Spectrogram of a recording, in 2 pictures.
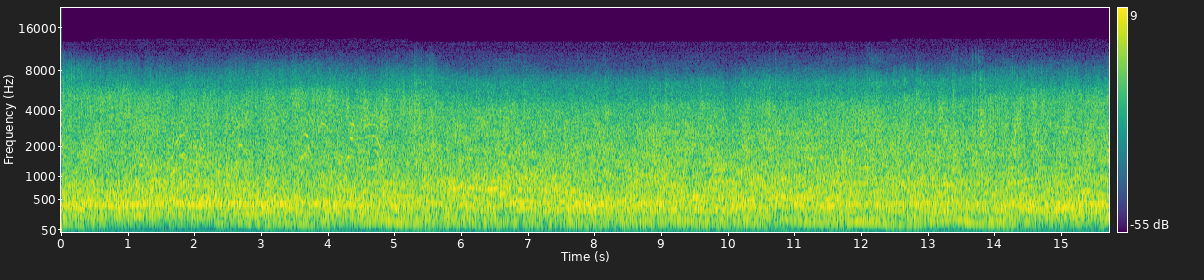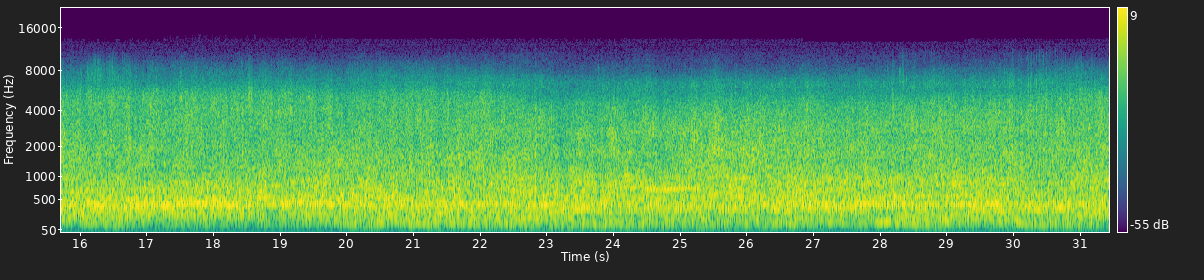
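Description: Several dirt-track race car engines running together as the cars lap the oval. The overlapping engine notes keep rising and falling in pitch, with no let-up in loudness.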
